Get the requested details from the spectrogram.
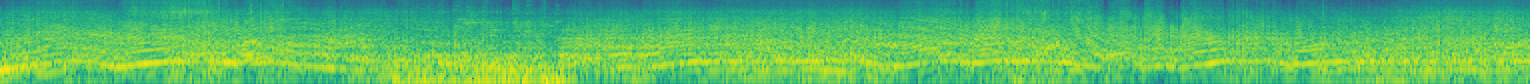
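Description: A car engine revs hard and loud, rising and falling in pitch.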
